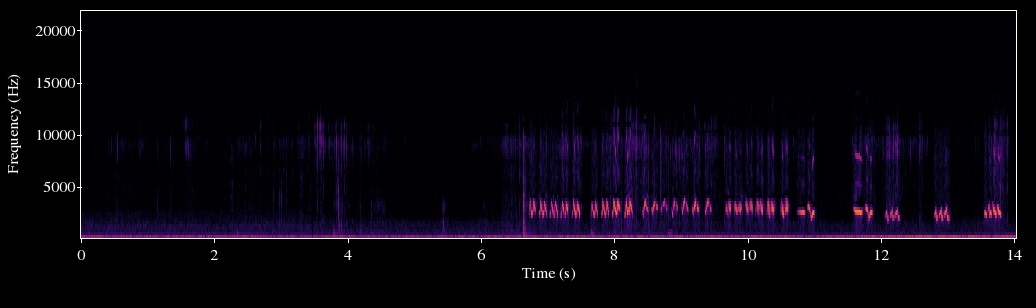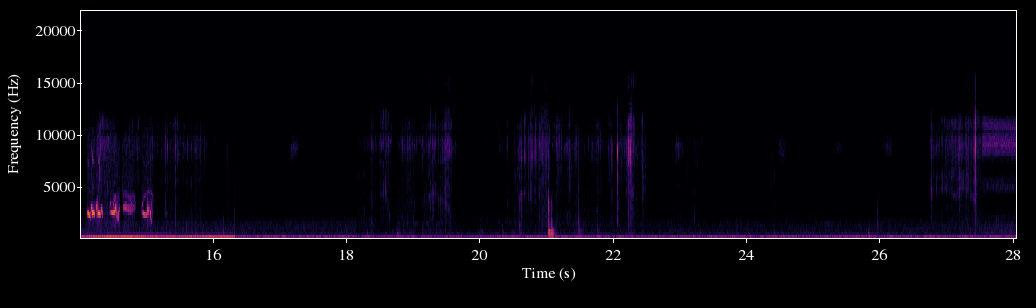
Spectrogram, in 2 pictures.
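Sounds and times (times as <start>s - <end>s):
low steady rumble: 0.0s - 26.9s
songbird trilling and chirping: 6.6s - 11.0s, 11.6s - 15.2s.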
